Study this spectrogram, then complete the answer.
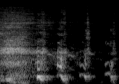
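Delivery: high, soft giggle; laughing. Real, not acted. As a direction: break into a light, high-pitched laugh. Laughs at chat comment on pink.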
